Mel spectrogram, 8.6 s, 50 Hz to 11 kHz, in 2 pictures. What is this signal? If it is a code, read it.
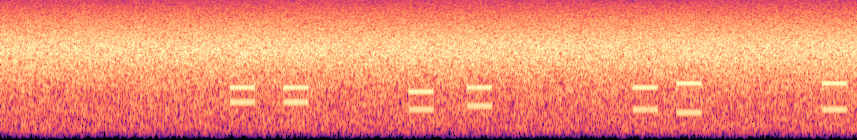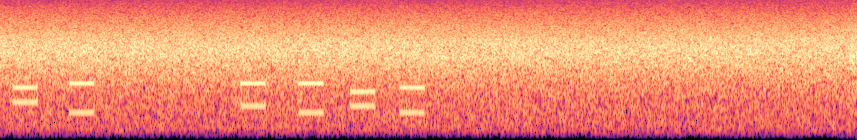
DTMF, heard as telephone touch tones, dialled by hand, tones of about 120 ms, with radio hiss and a squelch burst at the end. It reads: 00 48 53 603 9372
